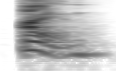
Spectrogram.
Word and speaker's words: ayin: So this Y-looking letter also has no sound. It's a silent letter. These 3 dots down here is egg, like, a bunch of eggs. Eh. Not A, eh. There's also an A, but it's eh. So, ayin, no sound.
